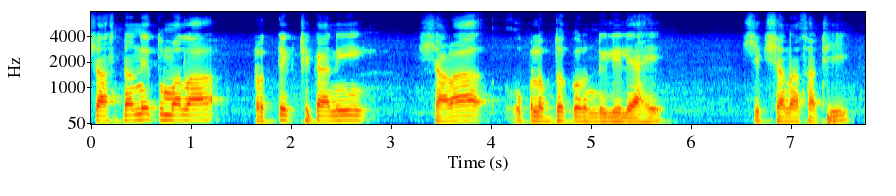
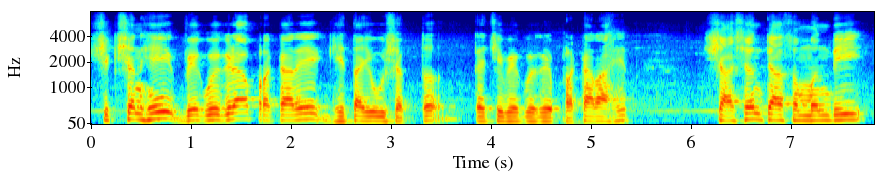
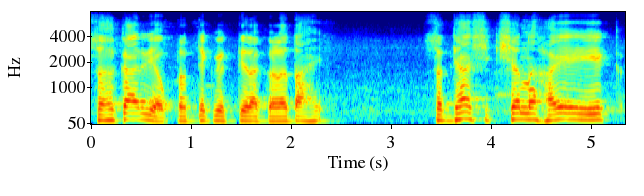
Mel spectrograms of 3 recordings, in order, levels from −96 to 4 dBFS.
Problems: none marked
